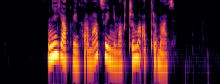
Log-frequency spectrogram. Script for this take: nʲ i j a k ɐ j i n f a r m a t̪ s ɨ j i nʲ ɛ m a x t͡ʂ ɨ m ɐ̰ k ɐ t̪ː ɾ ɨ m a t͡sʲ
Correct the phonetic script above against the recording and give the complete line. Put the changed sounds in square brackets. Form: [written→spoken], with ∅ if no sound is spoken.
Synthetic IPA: nʲ i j a k ɐ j i n f a r m a t̪ s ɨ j i nʲ ɛ m a x t͡ʂ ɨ m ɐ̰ [k→ʔ] ɐ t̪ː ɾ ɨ m a t͡sʲ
